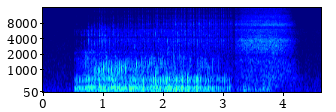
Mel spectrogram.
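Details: Dog snoring extremely loudly; loud, rough, fluttering snore on the in-breath, then softer airy out-breath; heavy snoring.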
